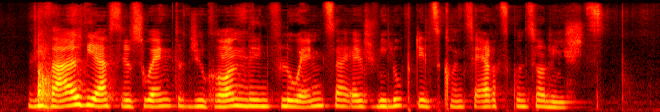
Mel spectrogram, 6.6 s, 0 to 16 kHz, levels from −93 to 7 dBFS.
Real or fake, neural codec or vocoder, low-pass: fake; codec, 32 kHz, 1.9 kbps, SNAC; 14.4 kHz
